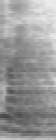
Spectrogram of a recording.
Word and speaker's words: climb: am B CL so the B at the end this B at the end of the word clim is not usually pronounced you will be pronouncing it as only c l i m clim okay when you say this word you will say climb okay the boy is climbing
